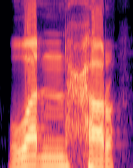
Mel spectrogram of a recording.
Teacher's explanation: نون ساکن کے بعد حا حروف حلقی میں سے ہے، اس لیے نون کا اظہار کیا گیا ہے۔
